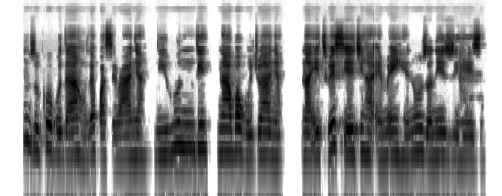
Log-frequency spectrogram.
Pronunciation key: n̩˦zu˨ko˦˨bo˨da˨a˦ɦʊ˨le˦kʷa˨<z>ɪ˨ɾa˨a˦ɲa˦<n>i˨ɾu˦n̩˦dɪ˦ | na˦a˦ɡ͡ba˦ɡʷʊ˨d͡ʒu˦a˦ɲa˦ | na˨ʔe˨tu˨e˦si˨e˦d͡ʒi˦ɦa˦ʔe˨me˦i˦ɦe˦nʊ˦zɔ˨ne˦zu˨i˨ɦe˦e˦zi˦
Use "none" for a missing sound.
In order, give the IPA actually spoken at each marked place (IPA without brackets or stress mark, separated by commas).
s, n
